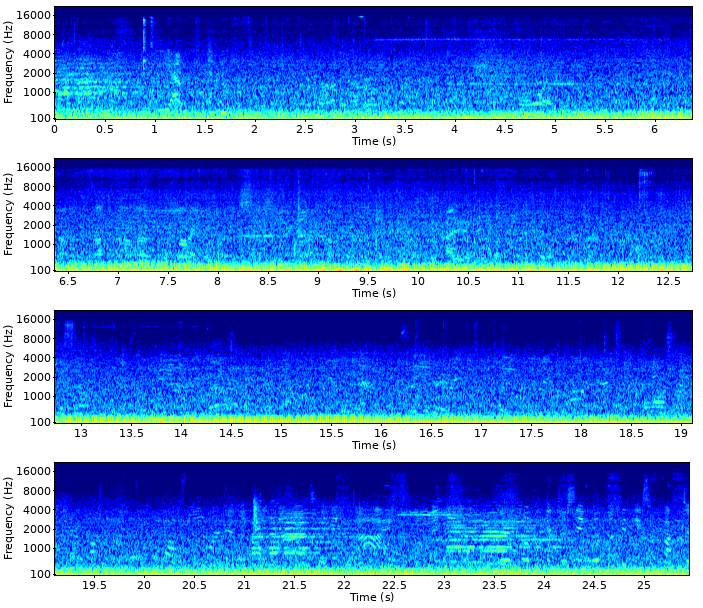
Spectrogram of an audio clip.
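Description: City street ambience: a steady rumble of road traffic, with passers-by talking briefly near the start and again near the end.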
